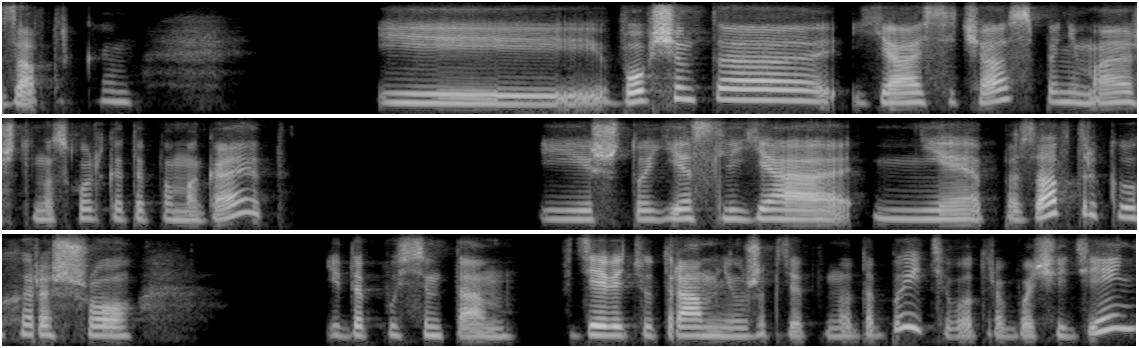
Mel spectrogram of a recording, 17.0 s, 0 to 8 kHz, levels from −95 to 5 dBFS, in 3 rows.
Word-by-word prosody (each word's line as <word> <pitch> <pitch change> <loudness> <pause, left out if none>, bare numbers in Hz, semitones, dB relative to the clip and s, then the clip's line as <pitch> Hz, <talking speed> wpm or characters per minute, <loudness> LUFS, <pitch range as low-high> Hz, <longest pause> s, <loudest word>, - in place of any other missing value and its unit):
завтракаем. 235 -2 -5 1.3
И, 195 -4 -1
в 220 - -2
общем-то, 265 -1 +5
я 110 - +2
сейчас 245 - +1
понимаю, 205 - -3
что - - -2
насколько 210 - -5
это 200 - -9
помогает 240 - -3 1.3
и 195 -1 -6
что 200 - +3
если 210 +2 -1
я 185 - +3
не 200 - -2
позавтракаю 260 - 0
хорошо 100 - +1 0.9
и, 205 - -9
допустим, 200 0 -4
там 175 -2 -3 0.2
в - - -22
9 200 0 +4
утра 190 0 +3
мне 185 -1 -6
уже 180 +5 -1
где-то - - -10
надо - - -10
быть, 365 -4 -4
вот - - -10
рабочий 190 - -1
день, 320 - -1
200 Hz, 115 wpm, -25 LUFS, 190-230 Hz, 1.3 s, общем-то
